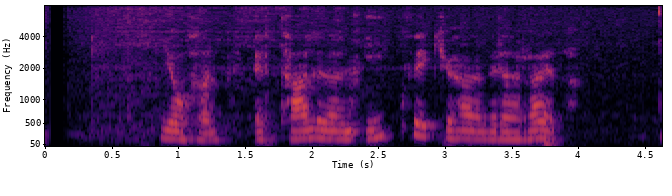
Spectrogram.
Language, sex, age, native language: Icelandic, female, 40-49, Icelandic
